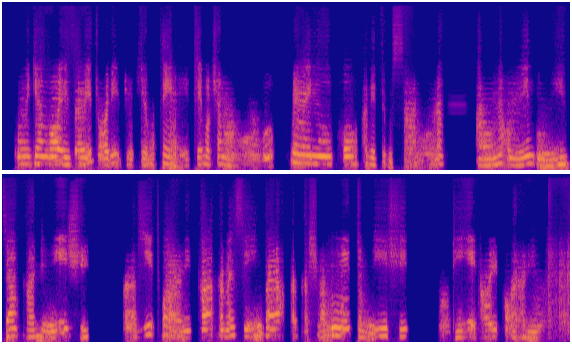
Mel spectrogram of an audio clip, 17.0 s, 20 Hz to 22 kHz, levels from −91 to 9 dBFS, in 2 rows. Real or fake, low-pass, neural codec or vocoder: fake; 19.8 kHz; codec, 44.1 kHz, 0.9 kbps, DAC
